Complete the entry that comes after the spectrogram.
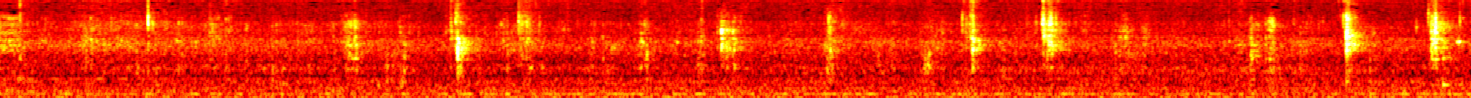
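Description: Close-miked chewing: irregular soft, wet clicks and smacks of mouths eating food, over a faint steady hum.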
